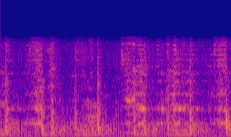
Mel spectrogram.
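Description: Loud electronic dance music played by a DJ over a club sound system, with a steady beat of about two kicks a second.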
